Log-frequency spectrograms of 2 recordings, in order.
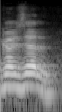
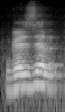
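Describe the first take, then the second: No difference in how they are said.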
